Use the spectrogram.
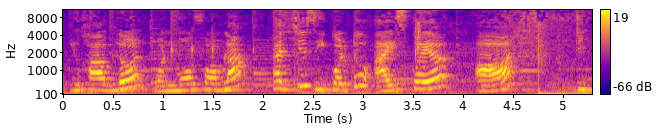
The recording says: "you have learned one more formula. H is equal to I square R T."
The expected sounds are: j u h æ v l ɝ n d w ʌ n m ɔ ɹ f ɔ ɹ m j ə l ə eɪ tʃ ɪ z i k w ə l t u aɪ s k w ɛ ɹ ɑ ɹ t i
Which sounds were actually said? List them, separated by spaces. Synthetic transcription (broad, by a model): j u h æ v l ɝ n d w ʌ n m ɔ ɹ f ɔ ɹ m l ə ə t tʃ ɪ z i k w ə l t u aɪ s k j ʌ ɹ ɑ ɹ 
